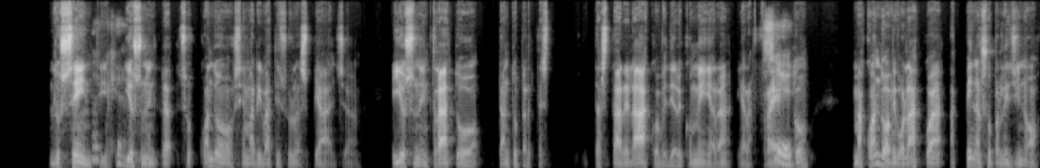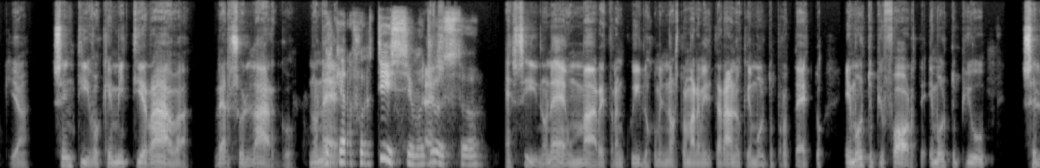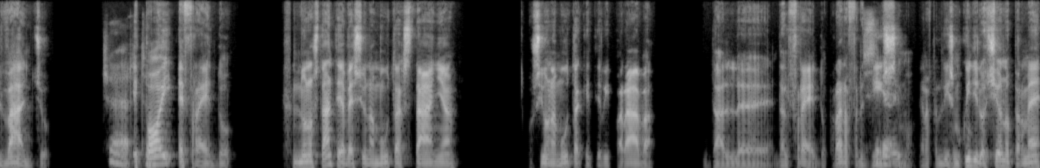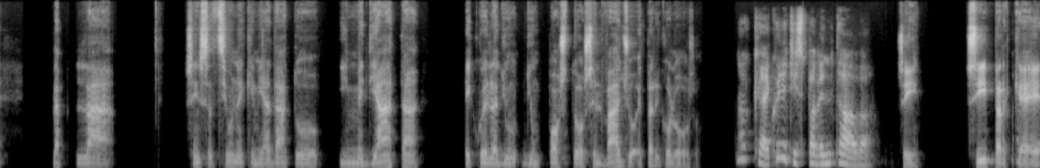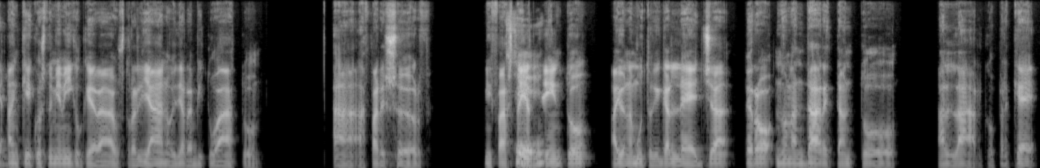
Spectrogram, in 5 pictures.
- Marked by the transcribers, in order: put-on voice: "surf"
- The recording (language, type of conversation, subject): Italian, podcast, Che impressione ti fanno gli oceani quando li vedi?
